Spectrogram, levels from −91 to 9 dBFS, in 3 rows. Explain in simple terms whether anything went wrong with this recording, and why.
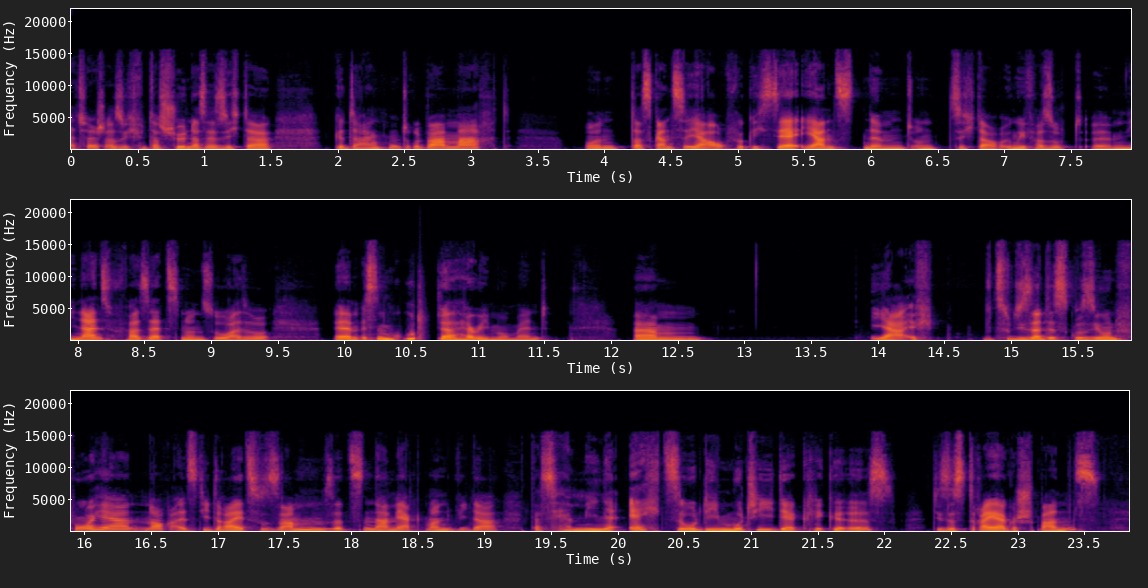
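A few speech packets arrived late, causing short stalls from late packets at 10.39–10.47 s and 12.50–12.59 s, where the last sound is held about 40 and 60 ms too long.

A call audio freeze at 10.56–10.72 s was likely caused by packets held up in transit. The sound fades into a brief gap, including 40 ms of silence, then resumes.

A jitter buffer speed-up at 15.93–16.18 s trims tiny slices, roughly 40 ms in total, to cut the delay. The speech briefly runs about 13% faster at unchanged pitch.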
